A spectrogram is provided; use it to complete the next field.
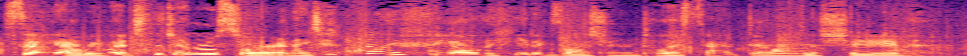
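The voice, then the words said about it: Out of breath, panting speech. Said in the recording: “Can you guys tell I'm out of breath? I'm like walking up.”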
